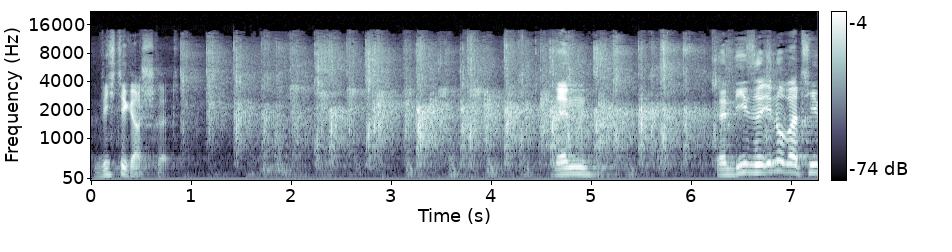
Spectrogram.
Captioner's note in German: Beifall CDU und BÜNDNIS 90/DIE GRÜNEN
